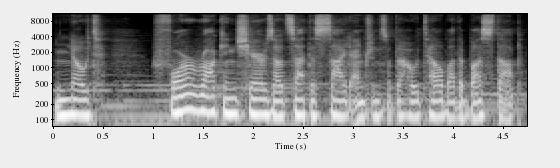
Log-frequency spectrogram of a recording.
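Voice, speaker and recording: A man calmly narrating reader-submitted ghost stories in a measured, scripted way over guitar music. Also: medium pitch, vocal fry. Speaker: narrator of a ghost story channel.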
